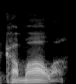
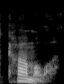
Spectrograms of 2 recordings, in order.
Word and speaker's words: Kamala: only man my age in America that can pronounce her name correctly because everybody calls her Camala and her name is Kamala Kamala sounds more right to me yes than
